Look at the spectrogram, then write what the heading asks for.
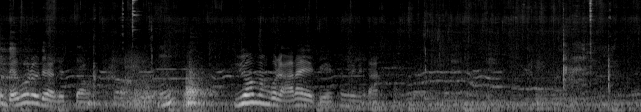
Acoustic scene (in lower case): restaurant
